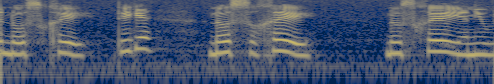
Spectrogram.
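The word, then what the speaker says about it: نسخه: میں پڑھیں گے نقطے۔ نسخہ تو ہم اسے پڑھیں گے نسخے، ٹھیک ہے۔ نسخے، نسخے یعنی جو دوائیں وغیرہ ڈاکٹر لکھ کے دیتا ہے پرچی پہ تو اسے کہتے ہیں نسخے۔ نان، نان مطلب روٹیاں،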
